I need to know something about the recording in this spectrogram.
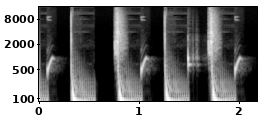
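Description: Minimal house track: a four-on-the-floor kick drum about twice a second, with a short upward-gliding synth blip between kicks.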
